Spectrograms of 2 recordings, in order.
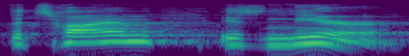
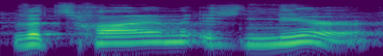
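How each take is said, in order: First: Slow, deliberate The time is near; slow unison recital. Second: Slow, drawn-out recital of The time is near; slow unison recital. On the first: Preacher has the room answer his question slowly. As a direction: draw out each word as the answer. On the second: Preacher leading the congregation in a slow recital. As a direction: speak it slowly together with the room. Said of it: "Can we say it?". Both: Shown as a demonstration.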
